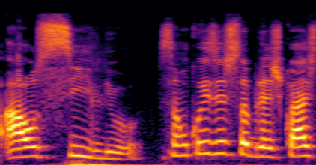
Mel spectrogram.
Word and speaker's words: auxílio: quando você fala ó auxílio são coisas sobre as quais talvez você nem tenha pensado mas isso cai em prova ó auxílio auxílio ele tem som de dois s né aux máximo você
